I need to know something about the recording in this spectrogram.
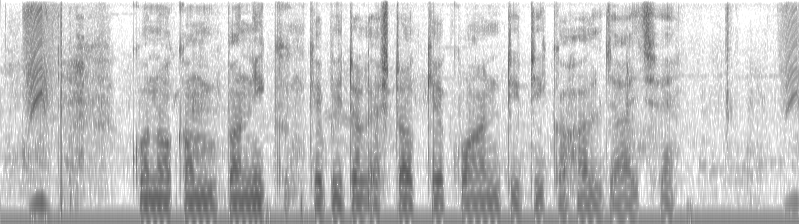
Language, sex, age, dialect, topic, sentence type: Maithili, male, 18-24, Bajjika, banking, statement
